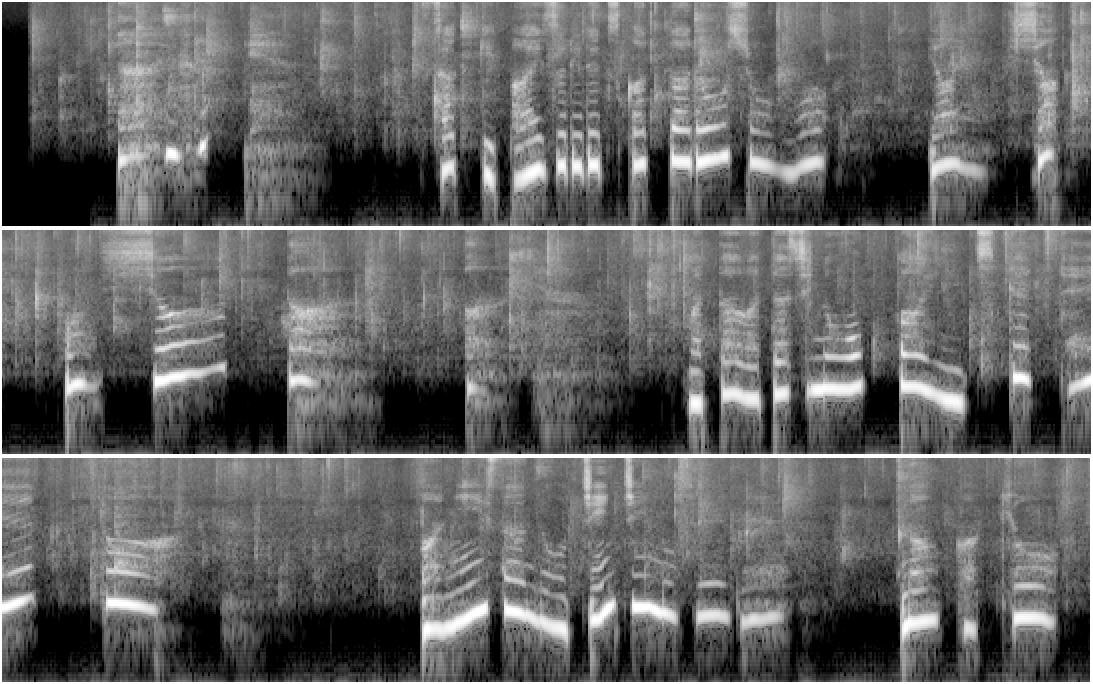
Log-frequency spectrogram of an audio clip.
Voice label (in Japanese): ミルク性感マッサージ（粘膜効果音++Ver）; ASMR; 囁き・耳舐め・効果音ブースト差分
